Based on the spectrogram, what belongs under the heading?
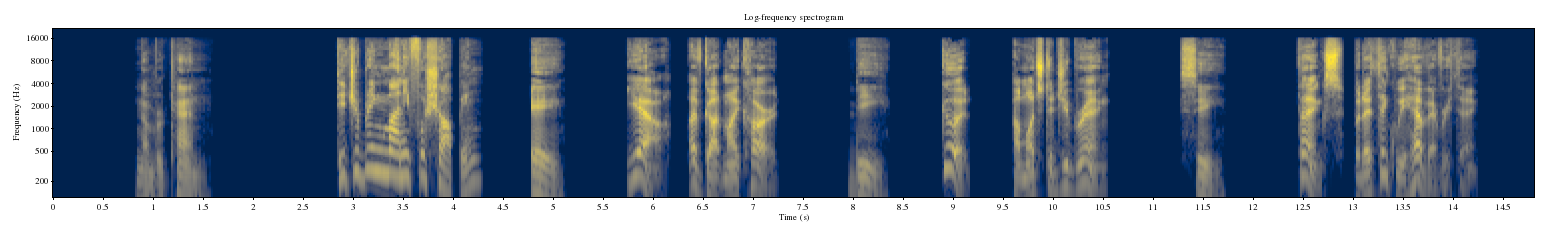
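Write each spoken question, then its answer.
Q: Did you bring money for shopping?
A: A: Yeah, I've got my card.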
